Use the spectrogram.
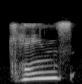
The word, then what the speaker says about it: Cannes: agencies, and he created Cannes? I don't know. Is this the right hello? I talk better than I read. For God's sake, it's Cannes. It's the Cannes Film Festival.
